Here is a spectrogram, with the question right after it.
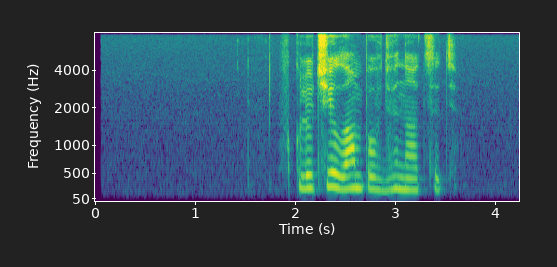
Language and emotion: Russian, neutral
